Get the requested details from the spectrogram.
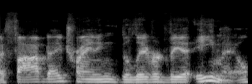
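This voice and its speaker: A man speaks in a Tennessee accent. His pace is moderate. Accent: Southern US, Tennessee. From Tennessee, US South. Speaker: media buyer. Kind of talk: casual interview.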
